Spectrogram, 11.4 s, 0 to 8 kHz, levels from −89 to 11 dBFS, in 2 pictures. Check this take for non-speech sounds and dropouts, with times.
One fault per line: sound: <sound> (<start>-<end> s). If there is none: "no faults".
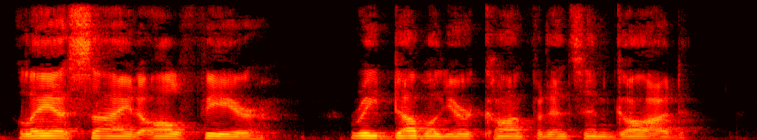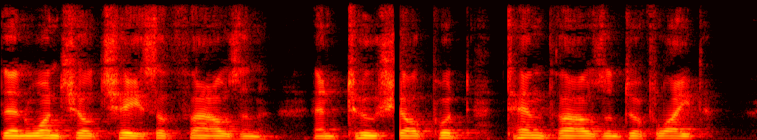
sound: dropout (8.6-8.7 s)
